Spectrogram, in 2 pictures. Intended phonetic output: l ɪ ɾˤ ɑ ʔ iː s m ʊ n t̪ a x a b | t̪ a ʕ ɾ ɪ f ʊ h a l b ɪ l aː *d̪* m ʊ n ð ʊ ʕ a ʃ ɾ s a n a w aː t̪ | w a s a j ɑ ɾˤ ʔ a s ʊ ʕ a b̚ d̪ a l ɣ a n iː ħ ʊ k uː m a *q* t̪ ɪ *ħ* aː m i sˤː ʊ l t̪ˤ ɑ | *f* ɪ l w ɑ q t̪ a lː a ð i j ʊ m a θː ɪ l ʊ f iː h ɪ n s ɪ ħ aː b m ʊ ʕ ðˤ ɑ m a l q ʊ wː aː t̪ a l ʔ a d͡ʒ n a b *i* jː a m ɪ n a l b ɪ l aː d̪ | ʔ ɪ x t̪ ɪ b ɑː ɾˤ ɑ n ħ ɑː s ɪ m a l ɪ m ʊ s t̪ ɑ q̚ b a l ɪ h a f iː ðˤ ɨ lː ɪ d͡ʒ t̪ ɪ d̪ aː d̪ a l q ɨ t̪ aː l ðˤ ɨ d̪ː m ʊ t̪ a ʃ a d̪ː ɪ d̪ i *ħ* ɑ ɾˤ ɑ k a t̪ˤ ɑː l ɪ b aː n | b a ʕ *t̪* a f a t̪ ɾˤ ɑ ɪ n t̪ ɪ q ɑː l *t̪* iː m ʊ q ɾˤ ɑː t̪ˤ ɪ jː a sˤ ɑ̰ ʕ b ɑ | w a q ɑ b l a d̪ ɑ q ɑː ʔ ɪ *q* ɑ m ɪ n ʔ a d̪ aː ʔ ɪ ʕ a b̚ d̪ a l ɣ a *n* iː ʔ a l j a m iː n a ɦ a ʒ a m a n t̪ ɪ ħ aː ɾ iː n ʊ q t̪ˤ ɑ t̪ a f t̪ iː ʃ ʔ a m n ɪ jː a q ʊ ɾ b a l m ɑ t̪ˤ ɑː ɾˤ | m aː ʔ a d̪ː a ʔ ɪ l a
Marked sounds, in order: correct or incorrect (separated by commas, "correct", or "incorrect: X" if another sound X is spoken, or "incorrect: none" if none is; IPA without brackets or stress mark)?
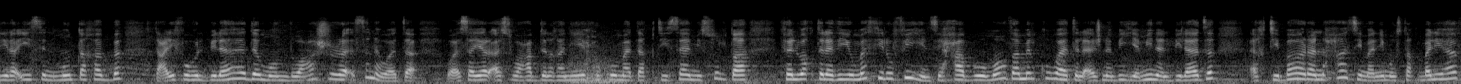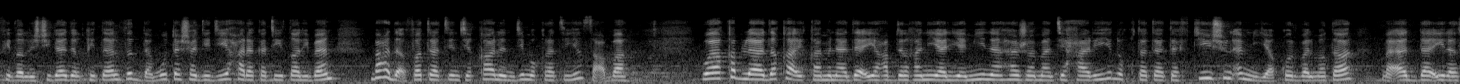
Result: correct, correct, incorrect: s, correct, incorrect: ɪ, correct, incorrect: d̪, incorrect: d̪, correct, correct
